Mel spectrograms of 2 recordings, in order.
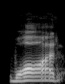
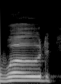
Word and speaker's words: Waud: He is Alfred Rudolph Waud or Woad, spelled W-A-U-D. I've heard it pronounced both ways.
